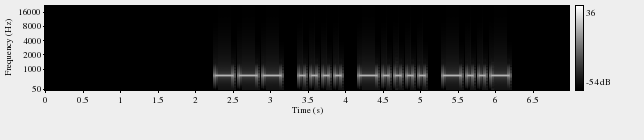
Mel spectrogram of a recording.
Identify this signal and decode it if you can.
Morse code, heard as a keyed tone, about 15 wpm, 700 Hz. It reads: OH6X
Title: DXCC-100 Call Signs - 4 Characters - Repeated 3x - 15wpm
